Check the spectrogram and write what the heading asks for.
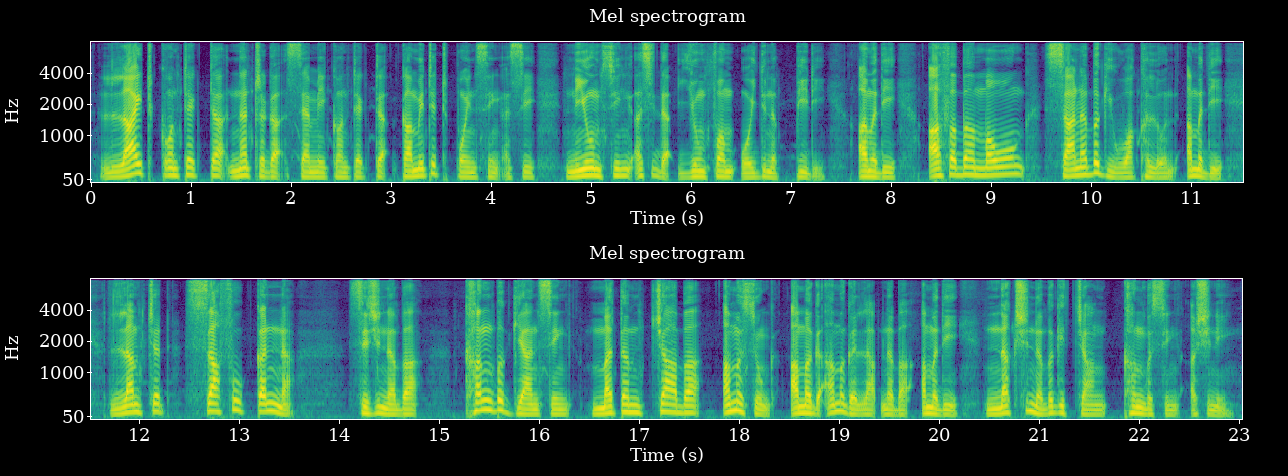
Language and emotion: Manipuri, neutral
